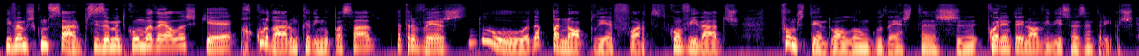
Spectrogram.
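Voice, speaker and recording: A man from Spain co-hosting a casual film podcast, brisk and precise in how he explains things. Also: medium pitch, lively intonation, no room sound, clean studio sound. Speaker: podcast co-host.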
